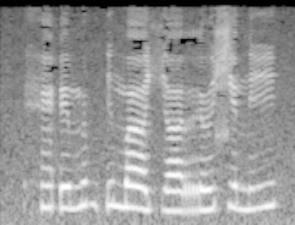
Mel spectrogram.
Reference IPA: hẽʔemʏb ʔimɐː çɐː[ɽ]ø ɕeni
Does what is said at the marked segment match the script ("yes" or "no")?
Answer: no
